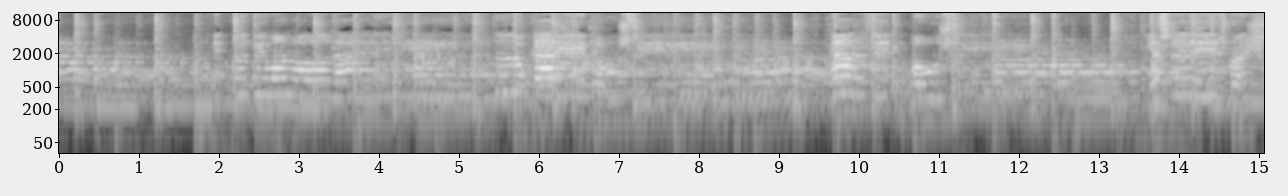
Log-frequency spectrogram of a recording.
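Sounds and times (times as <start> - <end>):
plucked acoustic guitar: 0.0 - 15.0
woman singing: 1.9 - 9.0, 9.6 - 12.8, 13.4 - 15.0.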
